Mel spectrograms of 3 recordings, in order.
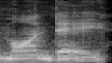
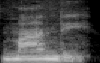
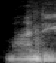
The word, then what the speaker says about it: Maundy: the pronunciation of Maundy it's not Monday it's Mondi Maundy for mandate Herman Dom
